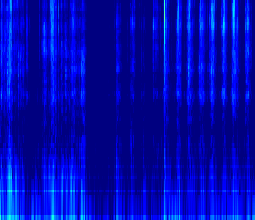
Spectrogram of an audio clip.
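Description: A hand-sized pink silicone scrubber covered in dense soft bristles is held in the hand while long nails scratch and flick across the bristles. The result is a run of quick, dry, crackly flicks and scratches with bright edges, a brief quieter pause partway through, and a denser burst of flicks near the end.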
